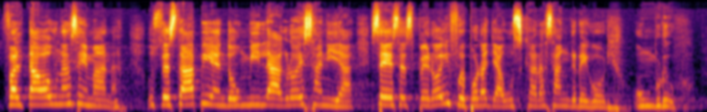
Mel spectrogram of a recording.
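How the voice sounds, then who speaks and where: Woman, sermon, emphatic, high-pitched, long church reverb. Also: steady tone, brisk. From Colombia. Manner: emphatic, rhetorical questions to the congregation. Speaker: guest preacher. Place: church sanctuary.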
